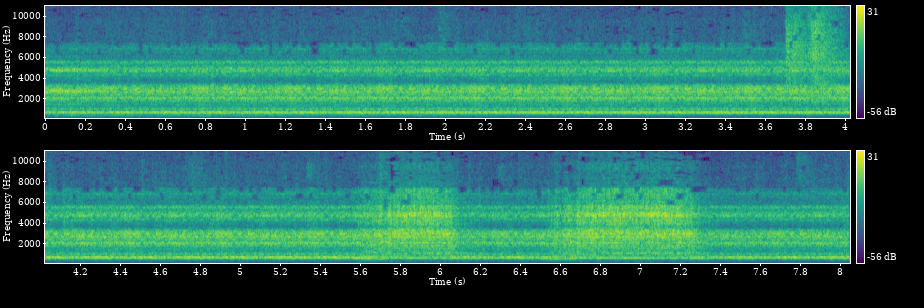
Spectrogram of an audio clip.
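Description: Steady diesel engine idle sound played through an O gauge model locomotive's small onboard speaker. A short hiss comes about four seconds in, and two longer hisses follow near the end.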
